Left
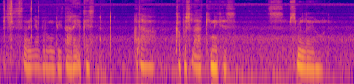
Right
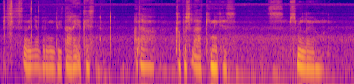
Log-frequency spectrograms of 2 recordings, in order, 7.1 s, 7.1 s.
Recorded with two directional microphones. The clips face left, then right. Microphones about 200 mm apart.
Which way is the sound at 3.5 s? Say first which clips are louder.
Right 4 dB; 40° right (ahead or behind).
